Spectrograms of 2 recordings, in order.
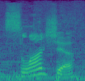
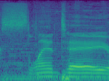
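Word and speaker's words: sláinte: and somebody said slancha, and apparently that is what, if you've ever seen S-L-A-I-N-T-E, you know, I thought it was like slante or slainte, I didn't know how to say it.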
